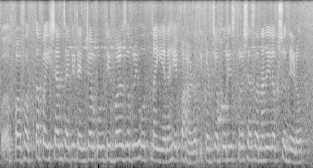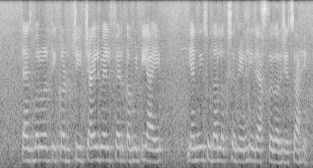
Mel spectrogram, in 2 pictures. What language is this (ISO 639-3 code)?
mar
